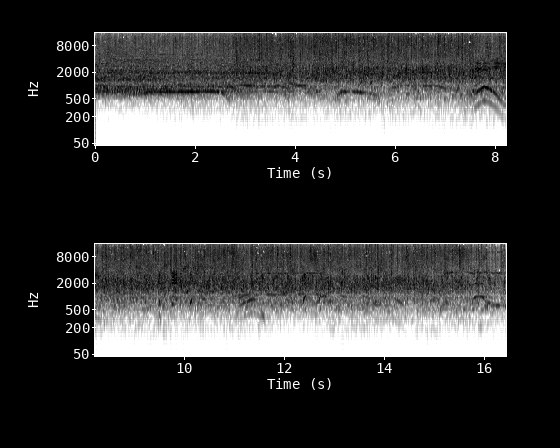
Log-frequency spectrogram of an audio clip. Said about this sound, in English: And thank you guys all for coming out. Thank you guys. Thanks. I pimped you into an unnecessary applause.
